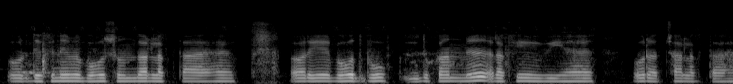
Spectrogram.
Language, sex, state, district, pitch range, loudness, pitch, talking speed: Hindi, male, Bihar, Saran, 140-150 Hz, -30 LUFS, 145 Hz, 165 wpm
